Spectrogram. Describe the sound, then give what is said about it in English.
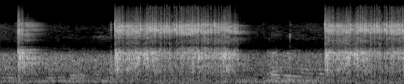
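Dice are shaken and rolled during a game at a club, rattling and clattering in three loud bursts, a dense, dry clicking that cuts off abruptly between shakes, with no voices over it. “Let the dice speak, man.”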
